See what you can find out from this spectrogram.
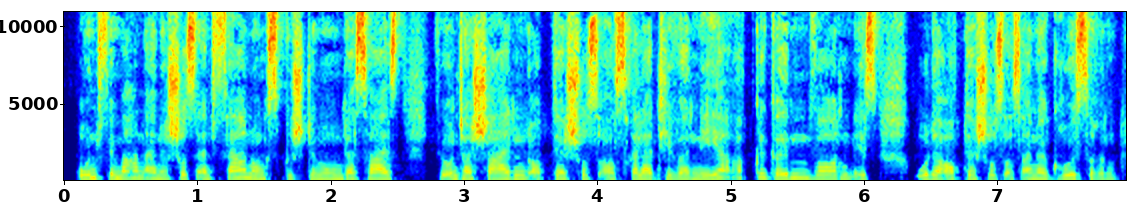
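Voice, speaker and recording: A woman's voice: medium pitch, darkish tone. A woman speaking as a forensic expert, explaining methodically and precisely in an interview.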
